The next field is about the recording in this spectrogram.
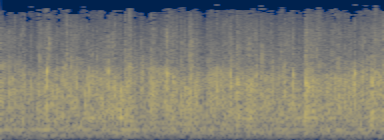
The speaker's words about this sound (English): Now put your hands together and clap them unto the Lord.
